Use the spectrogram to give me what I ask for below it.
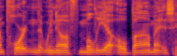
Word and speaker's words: Malia: Malia.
